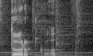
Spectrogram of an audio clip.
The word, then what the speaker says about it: Turku: the names right yeah how's it actually pronounced it's turko and uh this guy's name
